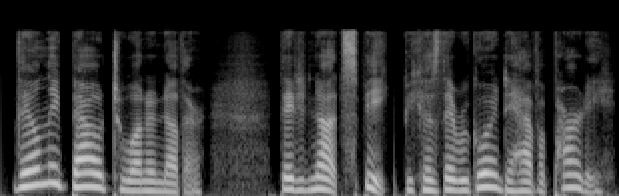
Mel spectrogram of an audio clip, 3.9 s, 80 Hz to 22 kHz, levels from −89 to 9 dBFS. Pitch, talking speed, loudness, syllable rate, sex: 220 Hz, 280 wpm, -18 LUFS, 8.6 syllables/s, female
